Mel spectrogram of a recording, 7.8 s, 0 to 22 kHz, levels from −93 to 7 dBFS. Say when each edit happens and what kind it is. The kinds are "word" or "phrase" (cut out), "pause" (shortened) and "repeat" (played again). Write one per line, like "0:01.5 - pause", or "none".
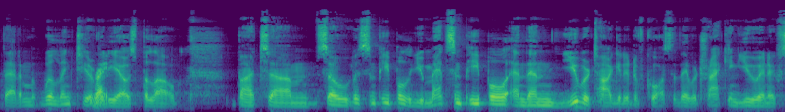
0:03.5 - phrase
